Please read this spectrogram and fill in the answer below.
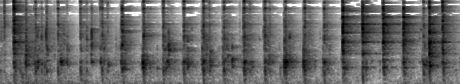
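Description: A metal spoon whisking a raw egg in a ceramic bowl. It clinks rapidly and evenly against the sides of the bowl, about eight strikes a second.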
